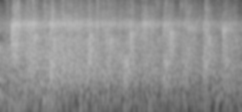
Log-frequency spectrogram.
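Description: A room of seminar attendees at a workplace training session claps together on cue; brisk, close, fairly loud clapping with a loose rhythmic pulse runs throughout.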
